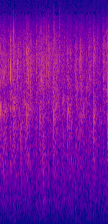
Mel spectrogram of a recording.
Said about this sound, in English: Can we give our worship team a hand clap? Don't they do an amazing job?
